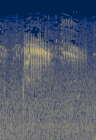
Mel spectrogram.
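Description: A red-fronted serin gives a high, rapid, buzzy twittering trill of about a dozen notes, then a fainter, shorter burst over quiet background hiss.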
